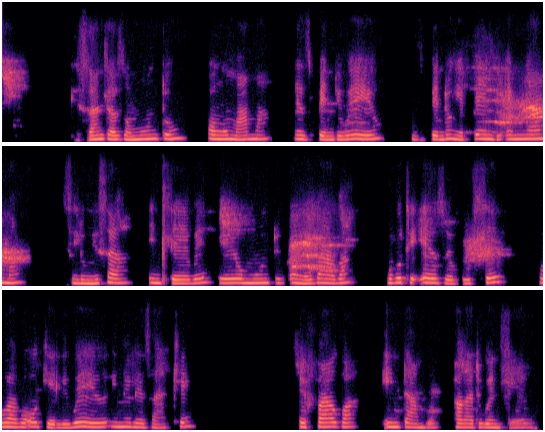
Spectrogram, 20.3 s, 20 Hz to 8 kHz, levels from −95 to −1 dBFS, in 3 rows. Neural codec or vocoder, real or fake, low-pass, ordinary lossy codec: none; real; 7.2 kHz; Opus, 16 kbps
